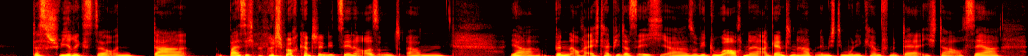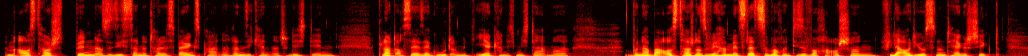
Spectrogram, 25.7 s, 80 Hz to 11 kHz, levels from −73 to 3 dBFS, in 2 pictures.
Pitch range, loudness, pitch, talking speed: 180-195 Hz, -24 LUFS, 185 Hz, 205 wpm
